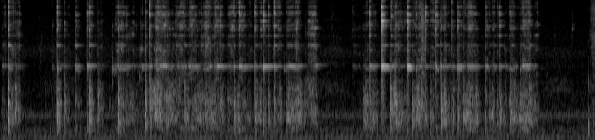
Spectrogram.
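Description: A spoon stirs honey into cider in a glass, making quick runs of bright, close clinks against the glass in two busy bursts separated by a short lull, with a few lone taps at the end.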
